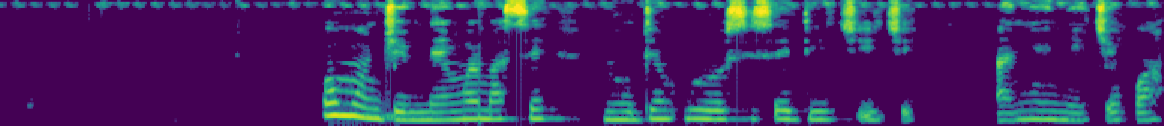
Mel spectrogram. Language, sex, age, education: Igbo, female, 15-29, tertiary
